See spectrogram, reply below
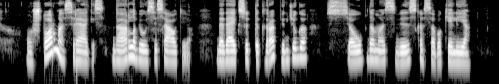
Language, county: Lithuanian, Utena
